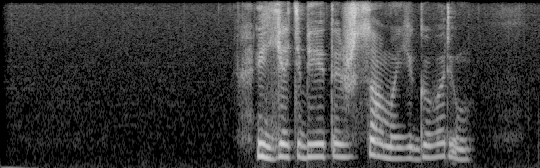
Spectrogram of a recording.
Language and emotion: Russian, angry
